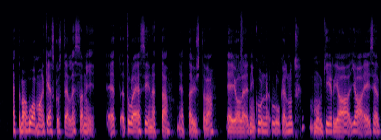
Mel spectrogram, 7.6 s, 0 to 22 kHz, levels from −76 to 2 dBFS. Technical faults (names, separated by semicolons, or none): wireless microphone noise hit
